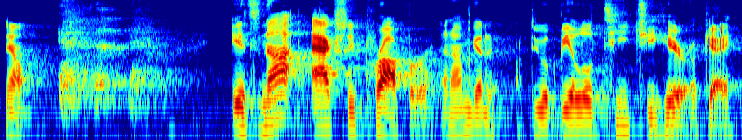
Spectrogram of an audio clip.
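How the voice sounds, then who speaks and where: A man's voice: mid-range voice, animated, moderate pace, bright, forceful tone. Man in his forties, pastor teaching in a church, chatty, hall reverb. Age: 40s. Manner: conversational, checks in with listeners. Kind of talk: teaching sermon. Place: church sanctuary.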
